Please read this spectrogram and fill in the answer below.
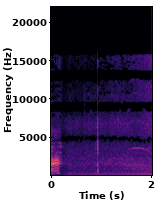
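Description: A small motorcycle engine running as the bike approaches down the street, over a low steady street-traffic rumble. A single sharp click sounds about a second in.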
